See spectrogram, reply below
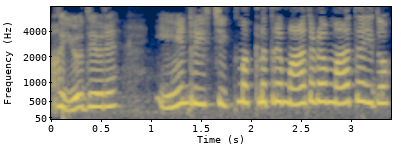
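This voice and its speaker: A protective, worried mother in a cartoon, voiced by a woman pleads and gently scolds. Her voice is very high and quick. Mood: pleading.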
